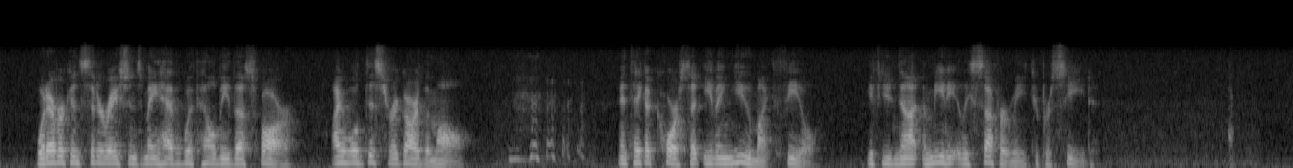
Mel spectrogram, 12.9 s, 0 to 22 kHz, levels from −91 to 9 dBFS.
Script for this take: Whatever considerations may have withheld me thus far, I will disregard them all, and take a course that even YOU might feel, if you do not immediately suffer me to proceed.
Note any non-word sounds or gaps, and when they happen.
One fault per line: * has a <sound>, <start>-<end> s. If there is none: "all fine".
* has a laugh, 5.1-5.9 s
* has a throat clearing, 12.3-12.4 s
